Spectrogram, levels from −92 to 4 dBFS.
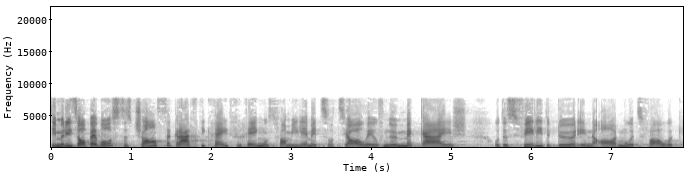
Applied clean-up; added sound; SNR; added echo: none; none; none; none.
